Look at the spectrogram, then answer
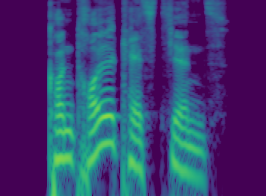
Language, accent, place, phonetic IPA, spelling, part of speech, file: German, Germany, Berlin, [kɔnˈtʁɔlˌkɛstçn̩s], Kontrollkästchens, noun, De-Kontrollkästchens.ogg
- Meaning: genitive singular of Kontrollkästchen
